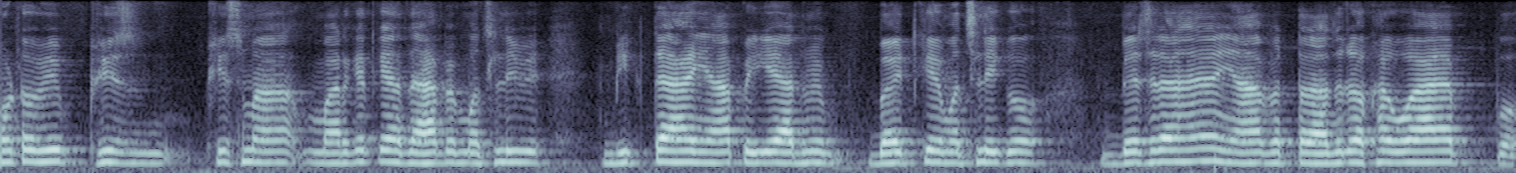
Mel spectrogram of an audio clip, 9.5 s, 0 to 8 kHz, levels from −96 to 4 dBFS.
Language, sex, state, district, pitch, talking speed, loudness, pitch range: Hindi, male, Bihar, Sitamarhi, 190 Hz, 185 wpm, -16 LUFS, 180-195 Hz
